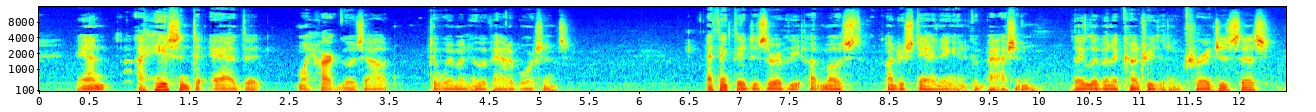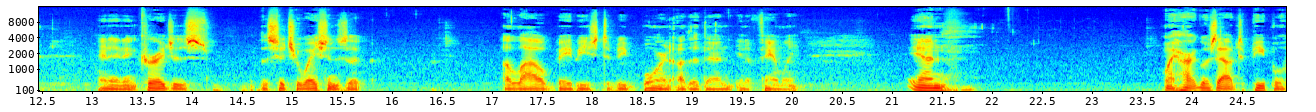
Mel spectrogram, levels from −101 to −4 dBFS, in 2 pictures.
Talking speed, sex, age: 135 wpm, male, 50-69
